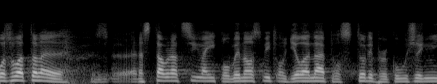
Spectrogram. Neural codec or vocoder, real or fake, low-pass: codec, 16 kHz, 0.5 kbps, FunCodec, trained on Chinese and English, 25 frames a second; fake; 7.2 kHz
